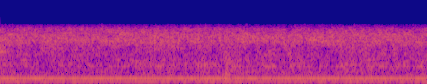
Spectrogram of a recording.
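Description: Steady low hum with an even hiss, unchanging throughout: indoor background noise from a running appliance or fan.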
